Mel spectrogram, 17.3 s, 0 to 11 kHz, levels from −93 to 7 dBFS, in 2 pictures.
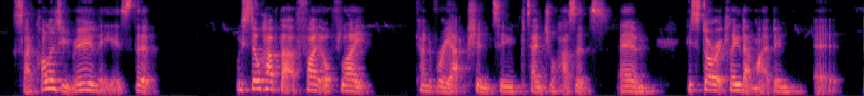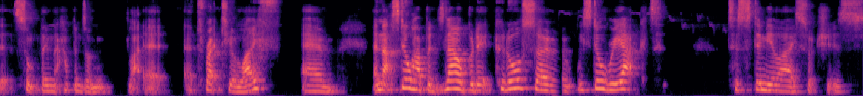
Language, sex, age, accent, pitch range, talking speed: English, female, 20-39, British, 185-235 Hz, 175 wpm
